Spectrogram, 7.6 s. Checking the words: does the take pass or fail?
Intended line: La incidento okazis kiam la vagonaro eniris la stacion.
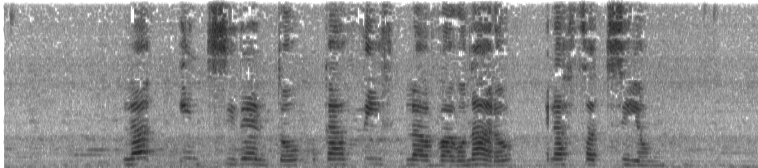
fail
